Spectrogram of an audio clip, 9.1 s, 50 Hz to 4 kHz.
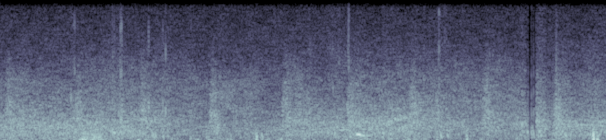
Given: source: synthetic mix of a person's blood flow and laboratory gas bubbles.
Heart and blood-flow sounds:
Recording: Doppler ultrasound of blood flow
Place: subclavian vein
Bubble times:
1.04-1.22 s: bubbles
1.26-1.41 s: bubbles
1.67-2.06 s: bubbles
2.19-2.57 s: bubbles
4.50-4.67 s: bubbles
4.89-5.31 s: bubbles
6.54-6.80 s: bubbles
6.91-7.05 s: bubbles
7.73-8.16 s: bubbles
8.28-8.36 s: bubbles
From the record:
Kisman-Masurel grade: 221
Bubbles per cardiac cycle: several, 3 to 8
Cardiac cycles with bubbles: 10 to 50%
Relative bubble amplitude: barely perceptible (0.100 to 0.250)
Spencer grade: 2 (many but less than half of the cardiac periods contain bubble signals, singularly or in groups)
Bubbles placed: anywhere in the cardiac cycle

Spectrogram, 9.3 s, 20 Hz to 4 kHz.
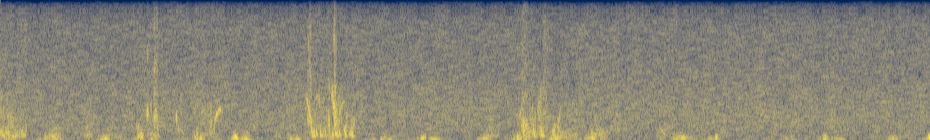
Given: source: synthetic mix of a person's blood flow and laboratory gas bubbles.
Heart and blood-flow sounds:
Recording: Doppler ultrasound of blood flow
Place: precordium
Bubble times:
0.00-0.28 s: bubbles
1.35-1.61 s: bubbles
1.72-1.82 s: bubbles
1.91-2.25 s: bubbles
3.04-3.58 s: bubbles
5.17-5.65 s: bubbles
From the record:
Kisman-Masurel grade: 223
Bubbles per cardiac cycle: several, 3 to 8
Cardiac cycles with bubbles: 10 to 50%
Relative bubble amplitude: loud (0.450 to 0.775)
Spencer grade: 2 (many but less than half of the cardiac periods contain bubble signals, singularly or in groups)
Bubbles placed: anywhere in the cardiac cycle

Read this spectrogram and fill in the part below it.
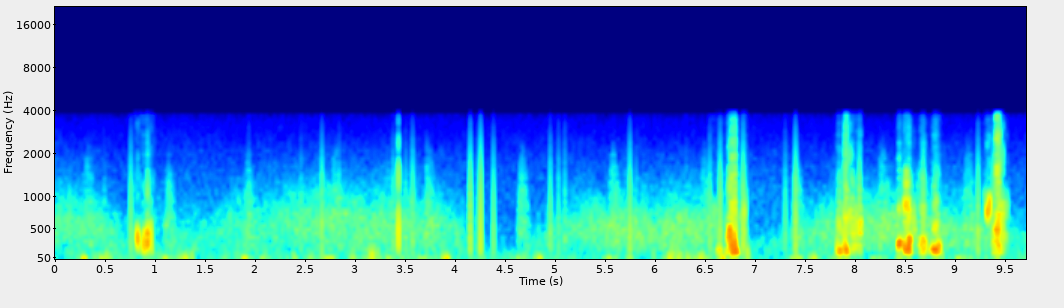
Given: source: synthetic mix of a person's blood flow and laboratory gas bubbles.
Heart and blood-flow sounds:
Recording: Doppler ultrasound of blood flow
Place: subclavian vein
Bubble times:
0.79-0.99 s: bubbles
6.55-6.93 s: bubbles
7.80-8.07 s: bubbles
8.40-8.88 s: bubbles
9.28-9.53 s: bubbles
From the record:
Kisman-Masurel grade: 123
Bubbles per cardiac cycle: 1 to 2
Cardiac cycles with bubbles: 10 to 50%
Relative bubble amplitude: loud (0.450 to 0.775)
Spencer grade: 2 (many but less than half of the cardiac periods contain bubble signals, singularly or in groups)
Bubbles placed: anywhere in the cardiac cycle

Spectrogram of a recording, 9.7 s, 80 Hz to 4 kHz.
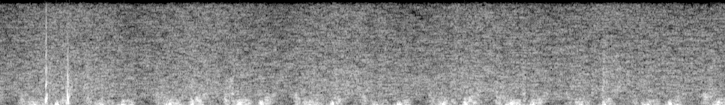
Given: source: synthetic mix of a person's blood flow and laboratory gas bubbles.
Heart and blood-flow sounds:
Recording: Doppler ultrasound of blood flow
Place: precordium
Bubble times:
0.58-0.67 s: bubbles
0.85-0.96 s: bubbles
From the record:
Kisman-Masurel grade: 113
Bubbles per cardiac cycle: 1 to 2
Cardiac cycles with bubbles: 1 to 10%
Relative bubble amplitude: loud (0.450 to 0.775)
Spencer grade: 1 (occasional bubble signal discernible with the cardiac motion signal, with majority of cardiac periods free of bubbles)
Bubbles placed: anywhere in the cardiac cycle

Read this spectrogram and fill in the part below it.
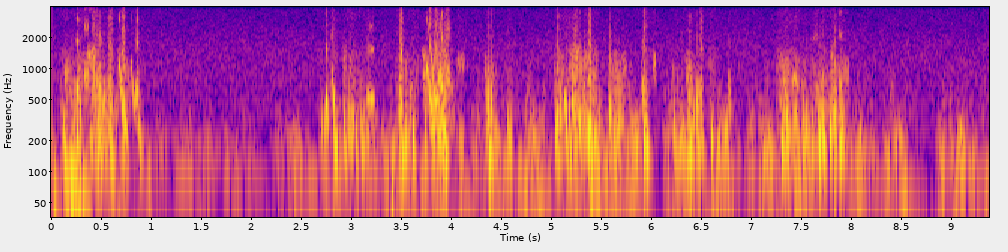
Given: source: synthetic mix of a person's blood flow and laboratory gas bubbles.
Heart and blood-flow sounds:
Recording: Doppler ultrasound of blood flow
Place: precordium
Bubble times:
0.09-0.92 s: bubbles
2.67-3.25 s: bubbles
3.44-4.13 s: bubbles
4.32-4.46 s: bubbles
4.54-4.62 s: bubbles
5.01-5.53 s: bubbles
5.55-5.75 s: bubbles
5.88-6.05 s: bubbles
6.19-6.54 s: bubbles
6.57-6.70 s: bubbles
6.75-6.81 s: bubbles
7.24-7.98 s: bubbles
From the record:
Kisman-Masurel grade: 333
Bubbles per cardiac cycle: rolling drumbeat, 9 or more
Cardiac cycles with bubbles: 50 to 99%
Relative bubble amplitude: loud (0.450 to 0.775)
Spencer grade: 3 (all of the cardiac periods contain showers or single bubble signals, but not dominating or overriding the cardiac motion signals)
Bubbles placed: only in the low amplitude regions of the cardiac cycle

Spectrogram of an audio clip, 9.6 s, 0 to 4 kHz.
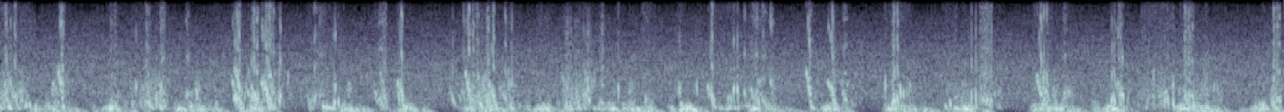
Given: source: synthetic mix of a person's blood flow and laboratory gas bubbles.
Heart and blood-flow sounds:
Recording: Doppler ultrasound of blood flow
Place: precordium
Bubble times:
0.00-0.27 s: bubbles
0.41-0.54 s: bubbles
0.78-1.29 s: bubbles
1.38-1.47 s: bubbles
1.59-1.66 s: bubbles
1.72-2.19 s: bubbles
2.29-2.58 s: bubbles
2.79-3.08 s: bubbles
3.35-3.91 s: bubbles
4.01-4.13 s: bubbles
4.16-4.67 s: bubbles
4.73-4.92 s: bubbles
5.07-5.15 s: bubbles
5.20-5.83 s: bubbles
6.02-6.42 s: bubbles
6.61-6.83 s: bubbles
7.06-7.53 s: bubbles
7.74-8.06 s: bubbles
8.30-8.49 s: bubbles
8.55-9.19 s: bubbles
9.44-9.63 s: bubbles
From the record:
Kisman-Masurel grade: 342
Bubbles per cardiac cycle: rolling drumbeat, 9 or more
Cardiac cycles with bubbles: 100%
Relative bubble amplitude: moderate (0.250 to 0.450)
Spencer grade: 3 (all of the cardiac periods contain showers or single bubble signals, but not dominating or overriding the cardiac motion signals)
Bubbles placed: anywhere in the cardiac cycle

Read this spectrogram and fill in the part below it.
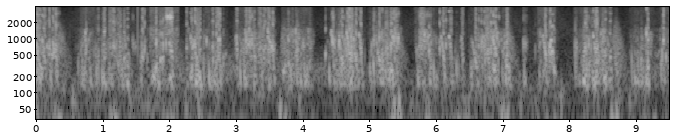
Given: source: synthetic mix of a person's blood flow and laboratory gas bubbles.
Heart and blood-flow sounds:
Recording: Doppler ultrasound of blood flow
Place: subclavian vein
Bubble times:
0.00-0.39 s: bubbles
0.58-2.15 s: bubbles
2.25-2.89 s: bubbles
2.98-3.64 s: bubbles
3.69-4.19 s: bubbles
4.31-4.94 s: bubbles
4.97-5.50 s: bubbles
5.67-6.45 s: bubbles
6.49-7.15 s: bubbles
7.30-7.41 s: bubbles
7.44-7.85 s: bubbles
8.05-8.76 s: bubbles
8.90-9.51 s: bubbles
From the record:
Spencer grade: 4 (maximum detectable bubble signal sounding continuously throughout systole and diastole of every cardiac period, and overriding the amplitude of the normal cardiac signals)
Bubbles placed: anywhere in the cardiac cycle

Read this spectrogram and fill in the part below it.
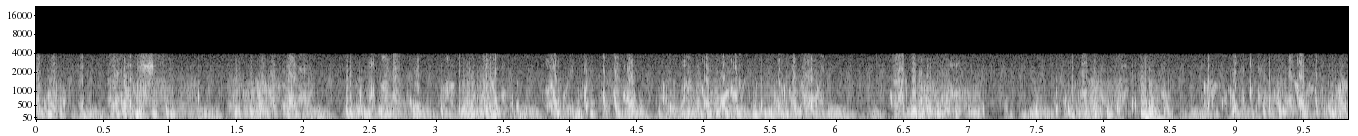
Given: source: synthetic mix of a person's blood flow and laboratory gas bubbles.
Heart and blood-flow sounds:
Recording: Doppler ultrasound of blood flow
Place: precordium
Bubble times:
0.00-0.26 s: bubbles
0.31-0.38 s: bubbles
0.53-1.26 s: bubbles
1.43-2.10 s: bubbles
2.30-2.94 s: bubbles
3.01-3.66 s: bubbles
3.79-4.57 s: bubbles
4.64-5.92 s: bubbles
6.38-7.15 s: bubbles
7.25-7.31 s: bubbles
7.47-7.55 s: bubbles
7.62-8.54 s: bubbles
8.73-9.85 s: bubbles
From the record:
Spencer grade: 4 (maximum detectable bubble signal sounding continuously throughout systole and diastole of every cardiac period, and overriding the amplitude of the normal cardiac signals)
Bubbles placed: anywhere in the cardiac cycle

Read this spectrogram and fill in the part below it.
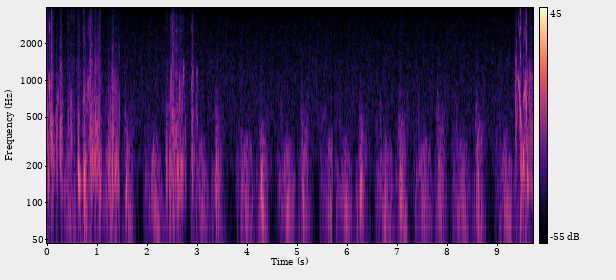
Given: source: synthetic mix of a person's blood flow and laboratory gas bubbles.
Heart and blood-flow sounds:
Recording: Doppler ultrasound of blood flow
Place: precordium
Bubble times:
0.00-0.34 s: bubbles
0.38-1.10 s: bubbles
1.19-1.46 s: bubbles
2.35-2.79 s: bubbles
2.86-3.02 s: bubbles
9.34-9.73 s: bubbles
From the record:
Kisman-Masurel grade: 223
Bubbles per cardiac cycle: several, 3 to 8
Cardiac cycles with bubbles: 10 to 50%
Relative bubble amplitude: loud (0.450 to 0.775)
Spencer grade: 2 (many but less than half of the cardiac periods contain bubble signals, singularly or in groups)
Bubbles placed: anywhere in the cardiac cycle

